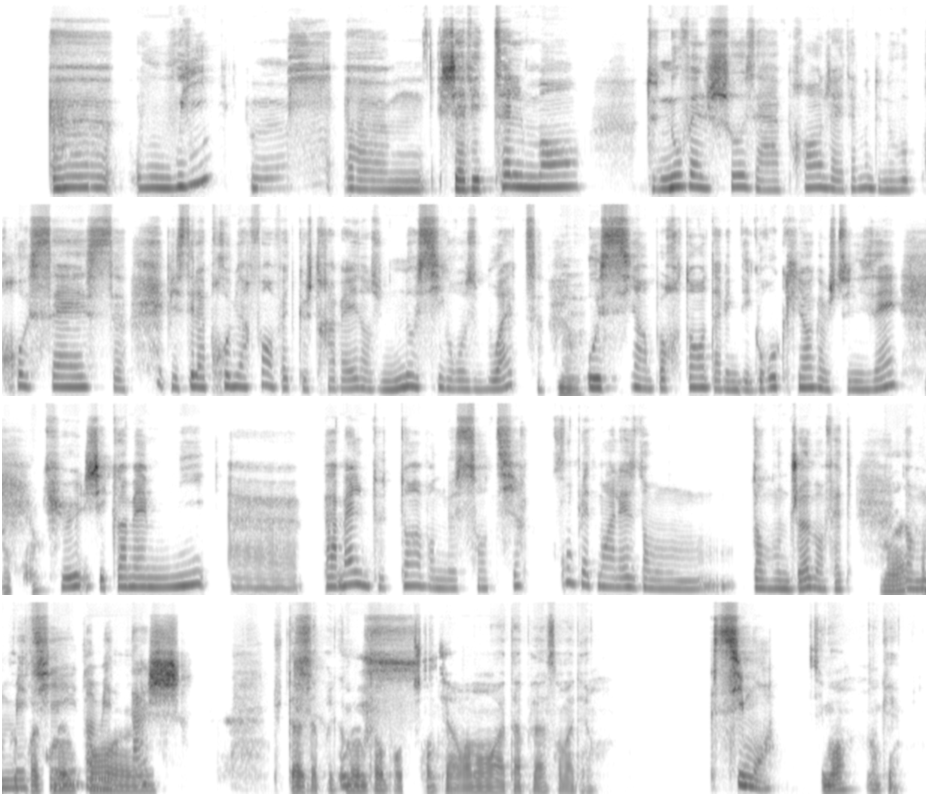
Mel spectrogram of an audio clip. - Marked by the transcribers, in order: in English: "process"; stressed: "process"; stressed: "aussi"; teeth sucking
- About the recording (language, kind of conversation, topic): French, podcast, Comment gérer la pression sociale lorsqu’on change de travail ?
